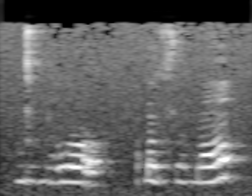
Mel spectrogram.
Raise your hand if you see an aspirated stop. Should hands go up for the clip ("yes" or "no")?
no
